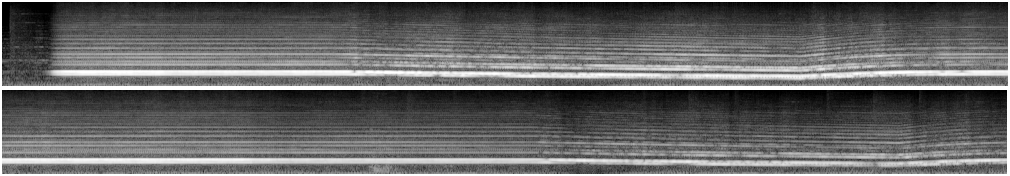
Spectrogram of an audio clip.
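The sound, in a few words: civil defense war siren test sound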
